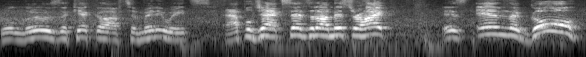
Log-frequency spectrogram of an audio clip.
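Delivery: fast, rising sports commentary; live play-by-play. Acted. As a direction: call the game as it happens.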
